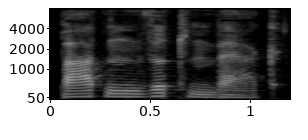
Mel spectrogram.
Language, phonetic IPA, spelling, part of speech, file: German, [ˈbaːdn̩ˈvʏʁtəmbɛʁk], Baden-Württemberg, proper noun, De-Baden-Württemberg.ogg
- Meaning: Baden-Württemberg (a state in southwest Germany)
